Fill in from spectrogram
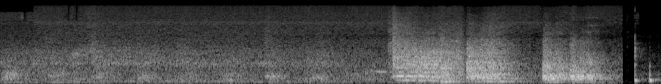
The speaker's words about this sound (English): Now, no offense, that sounds like somebody just moving furniture or something. And it is. That's me scooting the chair.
